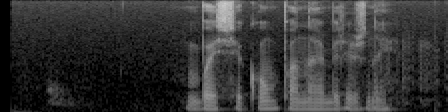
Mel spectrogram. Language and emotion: Russian, neutral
